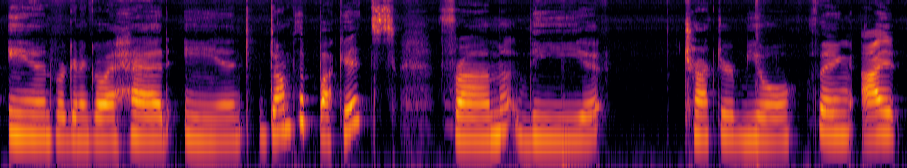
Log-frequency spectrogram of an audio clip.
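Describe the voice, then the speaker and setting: A young woman vlogger with a voice on the high side laughs a lot as she chats casually to viewers, filming herself on a phone held at arm's length. She's in a horse barn that's partly open to the rain. The audio is poor, phone sound mixed with barn noise.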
